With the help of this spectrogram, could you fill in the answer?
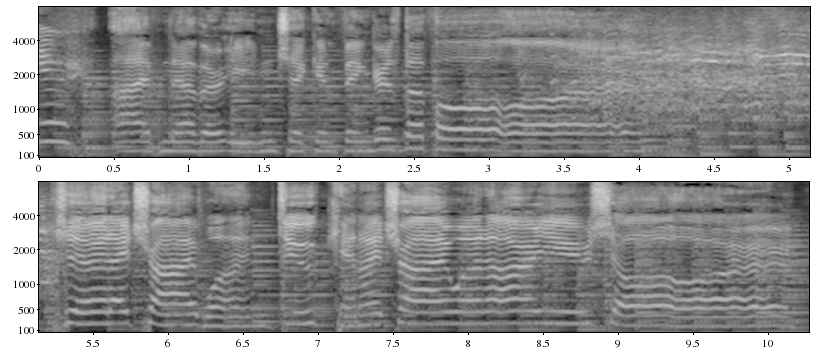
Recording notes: Live From the Dallas Comedy House (Late Show!).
